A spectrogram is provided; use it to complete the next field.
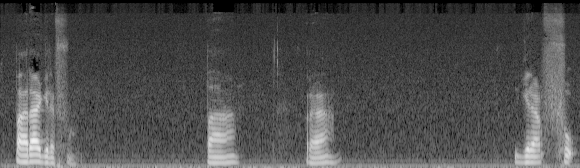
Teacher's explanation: então a antepenúltima sílaba é mais forte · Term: proparoxítonas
